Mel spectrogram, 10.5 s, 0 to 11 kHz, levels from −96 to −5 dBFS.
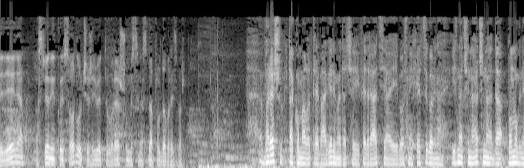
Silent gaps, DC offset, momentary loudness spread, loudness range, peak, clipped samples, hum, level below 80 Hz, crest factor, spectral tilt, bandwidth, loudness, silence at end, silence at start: none; under 0.1%; 17 LU; 7 LU; 0 dBFS; 0.4%; none; -30 dBFS; 12 dB; -7 dB/octave; 8 kHz; -14 LUFS; 0 s; 0 s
